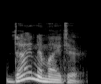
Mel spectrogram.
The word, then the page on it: dynamiter: British English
